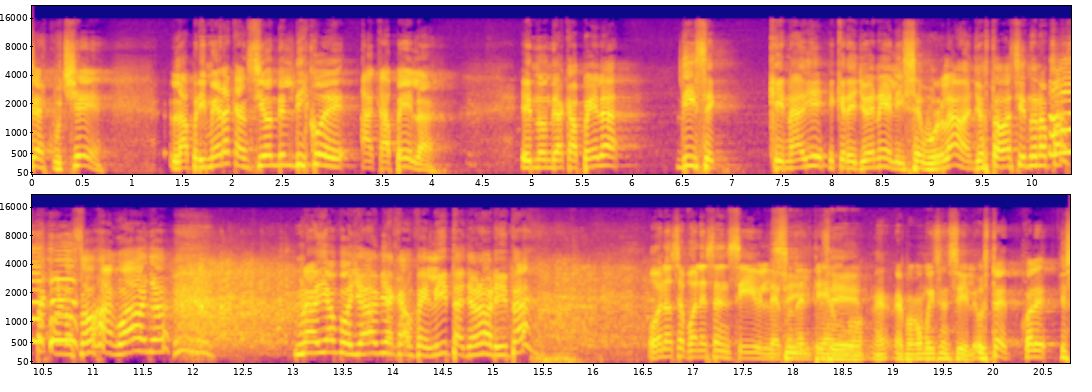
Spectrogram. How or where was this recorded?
live audience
